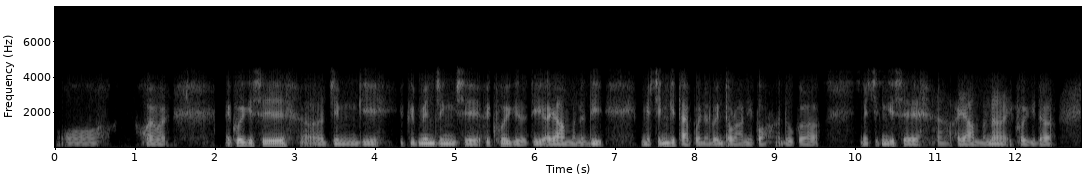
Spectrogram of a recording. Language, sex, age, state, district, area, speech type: Manipuri, male, 30-45, Manipur, Churachandpur, rural, conversation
